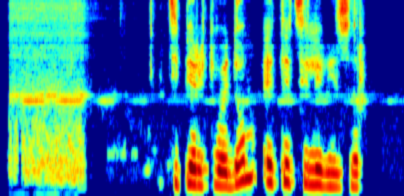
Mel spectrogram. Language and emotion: Russian, neutral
